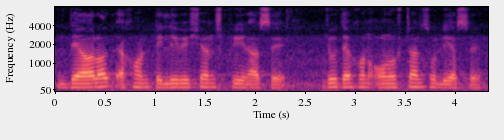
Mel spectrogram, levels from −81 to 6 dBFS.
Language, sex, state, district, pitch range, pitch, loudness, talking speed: Assamese, male, Assam, Kamrup Metropolitan, 130-145 Hz, 135 Hz, -18 LUFS, 140 wpm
